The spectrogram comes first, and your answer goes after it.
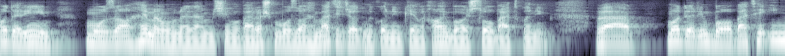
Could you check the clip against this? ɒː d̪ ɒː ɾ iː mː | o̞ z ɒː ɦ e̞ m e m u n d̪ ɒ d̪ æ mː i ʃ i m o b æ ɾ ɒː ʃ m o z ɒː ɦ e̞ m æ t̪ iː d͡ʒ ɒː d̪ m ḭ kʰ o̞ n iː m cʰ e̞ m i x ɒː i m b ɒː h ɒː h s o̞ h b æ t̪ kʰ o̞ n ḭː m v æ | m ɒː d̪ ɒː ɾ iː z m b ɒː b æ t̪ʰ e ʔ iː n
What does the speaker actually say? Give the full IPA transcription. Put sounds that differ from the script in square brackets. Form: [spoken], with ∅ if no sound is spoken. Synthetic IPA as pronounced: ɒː d̪ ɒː ɾ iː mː | o̞ z ɒː ɦ e̞ m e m u n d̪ ɒ d̪ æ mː i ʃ i m o b æ ɾ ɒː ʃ m o z ɒː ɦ e̞ m æ t̪ iː d͡ʒ ɒː d̪ m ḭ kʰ o̞ n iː m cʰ e̞ m i x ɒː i m b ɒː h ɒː [ʃ] s o̞ h b æ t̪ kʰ o̞ n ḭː m v æ | m ɒː d̪ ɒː ɾ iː [∅] m b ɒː b æ t̪ʰ e ʔ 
